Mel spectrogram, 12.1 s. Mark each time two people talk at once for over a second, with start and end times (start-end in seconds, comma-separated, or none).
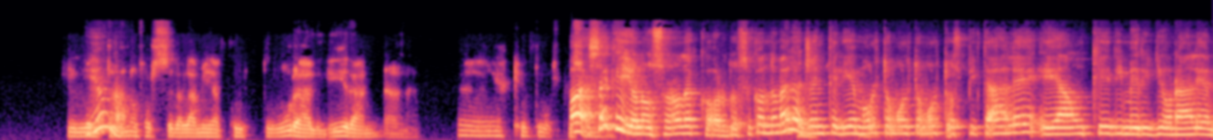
none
